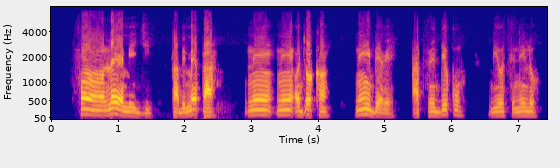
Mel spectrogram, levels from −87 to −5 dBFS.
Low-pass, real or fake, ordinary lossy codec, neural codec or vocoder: 7.2 kHz; real; none; none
